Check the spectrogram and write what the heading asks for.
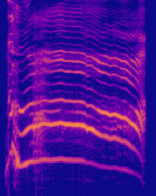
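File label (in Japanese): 「ぐわぁぁぁ！」, 男の子 王道系少年主人公 戦闘ボイス ダメージ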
